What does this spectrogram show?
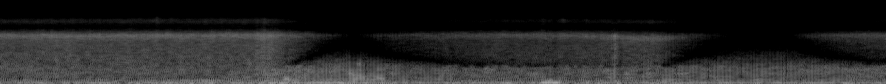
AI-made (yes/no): yes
